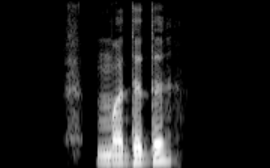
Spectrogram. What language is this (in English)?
Dogri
